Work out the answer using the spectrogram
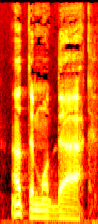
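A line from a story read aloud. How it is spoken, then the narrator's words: Unsmiling grumble. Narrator (Russian): без улыбки проворчал Колдей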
